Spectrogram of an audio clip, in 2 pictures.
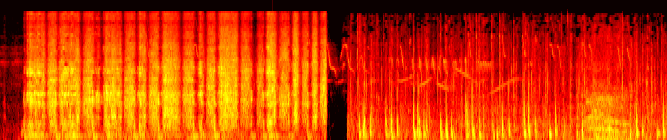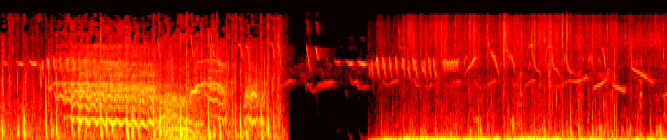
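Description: Horse hooves beating in a fast, dense rhythm, then a long wavering horse whinny about halfway through. Near the end the hoofbeats go on with birds chirping, and the sound cuts off sharply between clips.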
